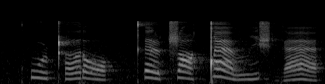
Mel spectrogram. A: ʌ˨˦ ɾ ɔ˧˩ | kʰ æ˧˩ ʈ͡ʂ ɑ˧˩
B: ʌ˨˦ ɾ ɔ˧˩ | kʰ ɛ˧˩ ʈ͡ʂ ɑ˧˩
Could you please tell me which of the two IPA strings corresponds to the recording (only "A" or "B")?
B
